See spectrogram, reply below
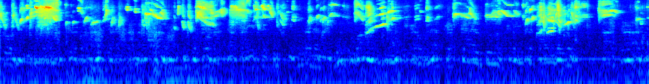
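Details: Goldfinch singing a fast, liquid stream of twittering and tinkling notes mixed with buzzy chirps, nearly unbroken across the recording, over a faint constant low hum.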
